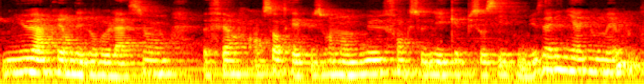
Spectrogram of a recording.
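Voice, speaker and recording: A woman in her thirties, a life coach giving an unscripted motivational talk, speaking straight to the listener and pausing often on "euh". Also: sits low. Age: 30s. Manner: unscripted, addresses listener as "tu", many "euh" pauses. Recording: very echoey room with steady background noise.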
